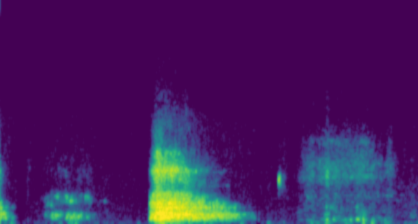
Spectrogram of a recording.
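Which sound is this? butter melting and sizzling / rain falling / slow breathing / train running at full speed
slow breathing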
